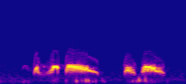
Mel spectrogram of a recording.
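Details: Spotted dove used as trapping bait, cooing a stuttered rising note and a long falling coo, then a second shorter phrase, against a quiet background.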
